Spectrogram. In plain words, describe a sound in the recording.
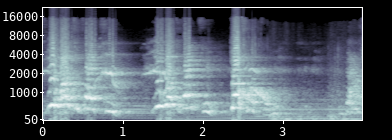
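A young woman shouts loudly and excitedly nearby.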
